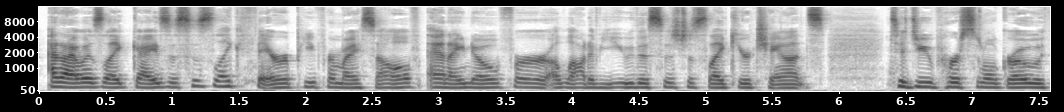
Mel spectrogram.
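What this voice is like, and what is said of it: Sick, rough-sounding voice. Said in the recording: “bit under the weather still ... I sound like hell ... my voice is very unattractive to listen to right now”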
